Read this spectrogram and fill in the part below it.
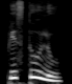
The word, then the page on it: ಪಿಸ್ತೂಲು: Kannada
